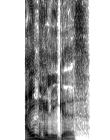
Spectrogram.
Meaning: strong/mixed nominative/accusative neuter singular of einhellig
- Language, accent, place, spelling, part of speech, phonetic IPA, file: German, Germany, Berlin, einhelliges, adjective, [ˈaɪ̯nˌhɛlɪɡəs], De-einhelliges.ogg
